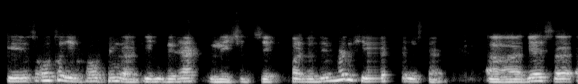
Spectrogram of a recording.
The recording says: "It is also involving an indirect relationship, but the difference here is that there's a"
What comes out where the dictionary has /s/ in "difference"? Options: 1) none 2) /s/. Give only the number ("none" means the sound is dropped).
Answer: 1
